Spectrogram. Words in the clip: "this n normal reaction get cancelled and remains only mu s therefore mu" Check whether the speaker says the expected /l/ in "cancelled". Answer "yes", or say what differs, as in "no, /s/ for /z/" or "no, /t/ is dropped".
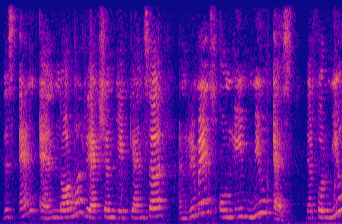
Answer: no, /l/ is dropped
